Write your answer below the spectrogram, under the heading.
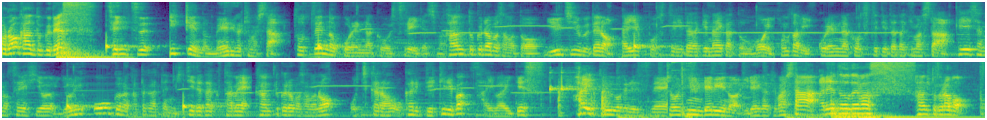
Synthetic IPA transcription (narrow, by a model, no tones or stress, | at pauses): bono̞kãnt̪o̞kɯ̟d̪e̞sɨ̥sẽɲd͡ʑit͡sɨikːẽ̞nːo̞me̞ːɾɯ̟ɡakʲimaɕi̥t̪a̰t̪o̞t͡sɨzẽ̞nːo̞ɡo̞ɾẽ̞nɾakɯ̟o̞ɕi̥t͡sɨɾe̞it̪aɕimakãnt̪o̞kɯ̟ɾabosamat̪o̞jɯ̟ːt͡ɕɨːbɯ̟d̪e̞no̞d̪aiapːosɨ̥t̪eeit̪ad̪ake̞naikat̪o̞ːmo̞iko̞no̞t̪abʲiɡ̥o̞ɾẽ̞nːakɯo̞sɨ̥t̪e̞t̪eit̪ad̪akʲimaɕi̥t̪a̰he̞ːɕano̞se̞ːçĩo̞jo̞ɾʲioːkɯ̟nakat̪aɡat̪aɲ̟içʲi̥t̪e̞it̪ad̪akɯ̟̥t̪ame̞kãnt̪o̞kɯ̟ɾabosamano̞ | ot͡ɕi̥kaɾaoːkaɾʲid̪e̞kʲiɾe̞basaiβaid̪e̞sɨ̥hait̪o̞jɯ̟ːβake̞d̪e̞d̪esɨne̞ɕo̞ːçĩnɾe̞bʲiɯ̟no̞ʔiɾaiɡakimaɕi̥t̪aːɾʲiɡat̪oːɡozaimasɨ̥kãnt̪o̞kɯɾabo̞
